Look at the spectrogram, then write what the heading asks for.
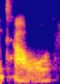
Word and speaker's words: towel: I was like no it's not not to it's actually towel and she learned of course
